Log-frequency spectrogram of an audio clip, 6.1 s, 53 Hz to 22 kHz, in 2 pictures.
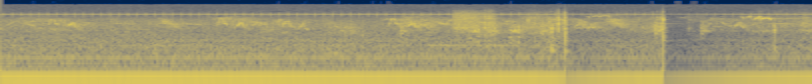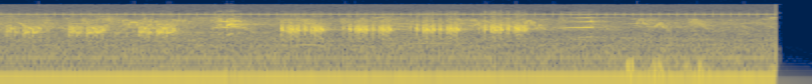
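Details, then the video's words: Birds sing at Yanovka near Novocherkassk on 29 May 2017. Chirps come in quick runs, a few crackling handling noises break in midway, and a steady low rumble runs throughout. "Голоса птиц в Яновке (Новочеркасск)"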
